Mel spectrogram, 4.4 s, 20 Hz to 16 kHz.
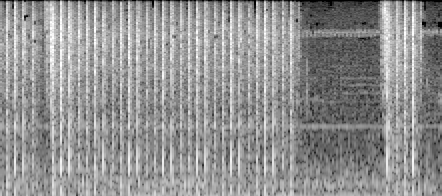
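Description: Door-gunner machine gun on a Canadian CH-146 helicopter in the Squad video game, loud rapid bursts of fire, a long sustained burst, a short pause, then another quick burst, no voices.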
